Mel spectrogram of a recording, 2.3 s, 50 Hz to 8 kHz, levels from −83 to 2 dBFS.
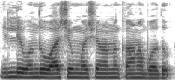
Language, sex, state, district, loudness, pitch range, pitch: Kannada, male, Karnataka, Koppal, -15 LUFS, 145-155 Hz, 150 Hz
